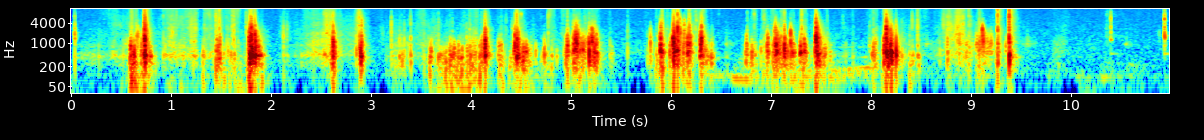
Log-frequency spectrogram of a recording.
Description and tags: Tossing a paperback book around and flapping the pages. This can be layered to sound like many books are being rustled around or dumped out of a box.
